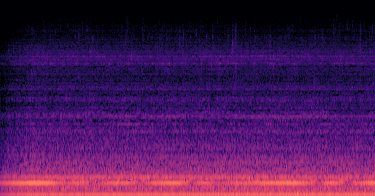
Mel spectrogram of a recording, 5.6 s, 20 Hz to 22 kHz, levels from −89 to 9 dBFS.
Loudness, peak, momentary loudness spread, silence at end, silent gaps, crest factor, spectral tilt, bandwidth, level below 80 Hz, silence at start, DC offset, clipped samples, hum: -24 LUFS; -12 dBFS; 5 LU; 0 s; none; 10 dB; -8.5 dB/octave; 9.2 kHz; -26 dBFS; 0 s; under 0.1%; under 0.1%; none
